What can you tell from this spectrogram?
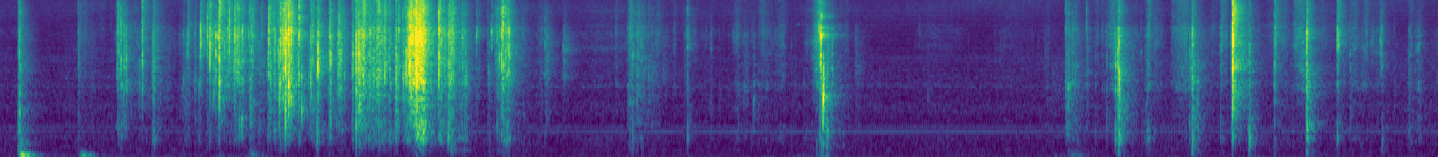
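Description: Foil wrapper of a Pokémon card booster pack crinkling as it is torn open and handled, densest from about a second and a half in to about four seconds. Scattered sharp clicks and taps of handling follow, one about six seconds in and a cluster near the end.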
